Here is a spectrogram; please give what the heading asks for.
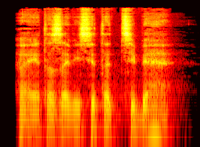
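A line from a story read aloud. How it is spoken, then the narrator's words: Whispered. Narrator (Russian): прошептала она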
